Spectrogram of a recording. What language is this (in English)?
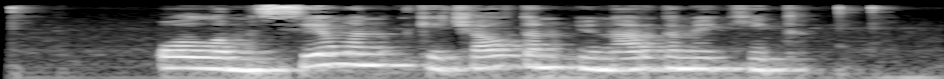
Mari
